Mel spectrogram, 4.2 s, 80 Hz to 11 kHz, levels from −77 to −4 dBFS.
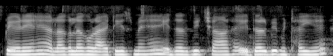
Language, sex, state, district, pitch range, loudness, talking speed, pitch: Hindi, female, Haryana, Rohtak, 190-200 Hz, -12 LUFS, 215 wpm, 190 Hz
